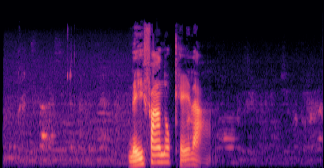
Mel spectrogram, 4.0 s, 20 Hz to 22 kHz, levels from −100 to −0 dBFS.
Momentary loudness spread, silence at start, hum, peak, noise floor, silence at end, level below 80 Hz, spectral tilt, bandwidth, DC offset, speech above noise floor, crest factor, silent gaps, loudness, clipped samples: 23 LU; 0.5 s; none; 0 dBFS; -64 dBFS; 1.5 s; -74 dBFS; -4.5 dB/octave; 12.5 kHz; under 0.1%; 44 dB; 26 dB; none; -20 LUFS; under 0.1%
